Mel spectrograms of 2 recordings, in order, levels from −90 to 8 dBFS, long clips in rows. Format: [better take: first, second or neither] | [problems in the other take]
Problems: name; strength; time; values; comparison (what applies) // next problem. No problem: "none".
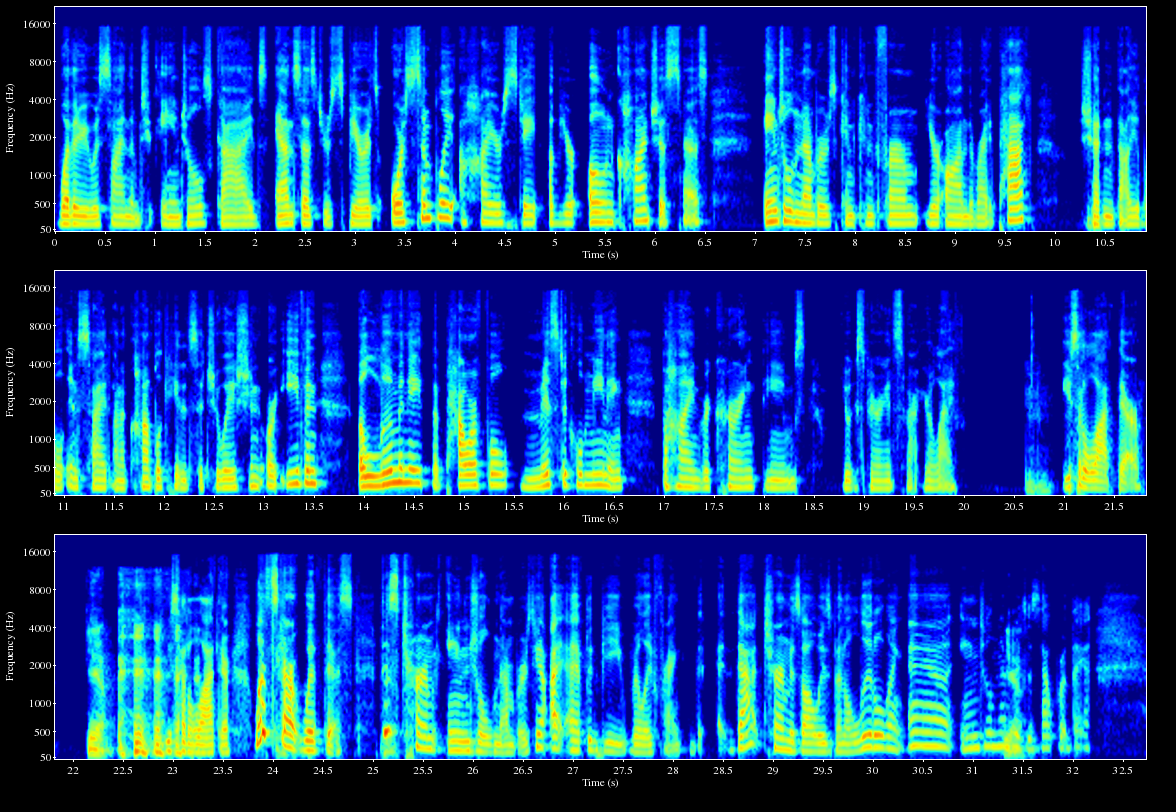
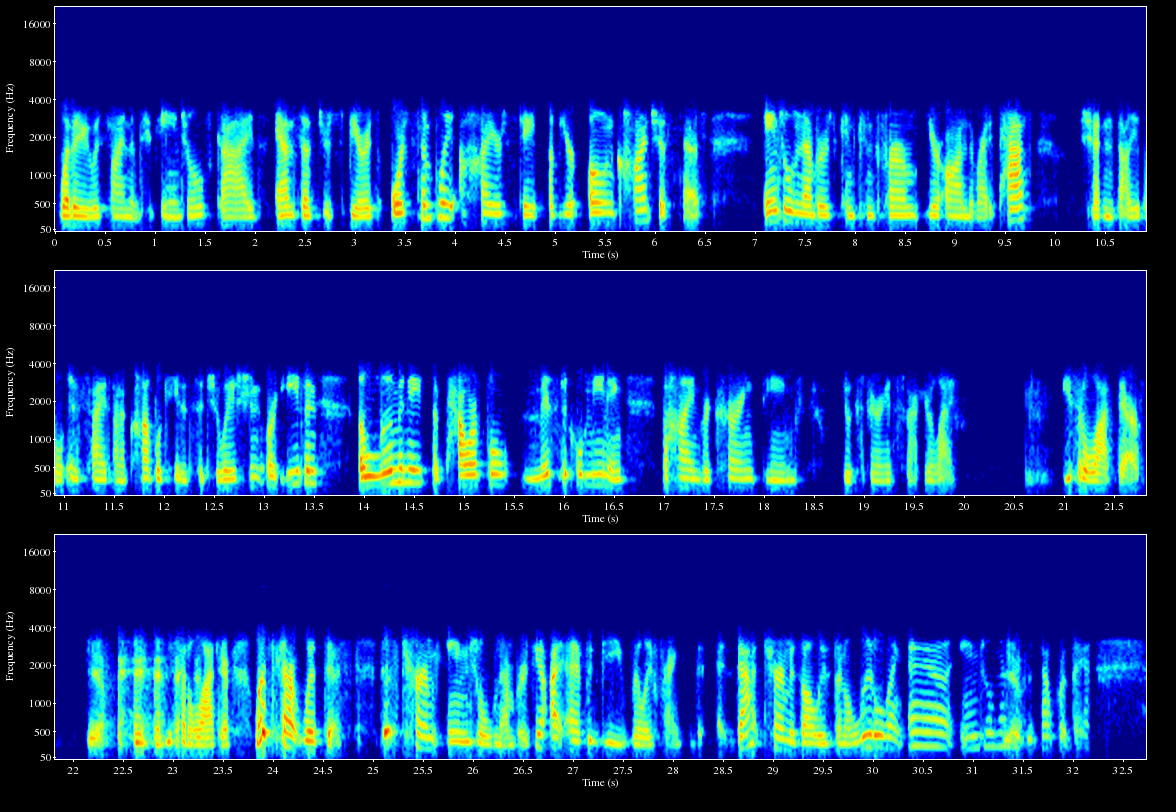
first | phone-call audio; nothing above 3 kHz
